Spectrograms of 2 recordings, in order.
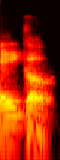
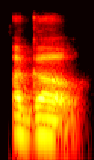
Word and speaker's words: ago: don't say this word ago they put stress on the second syllable and so the first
